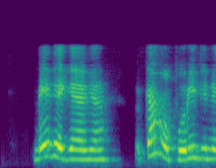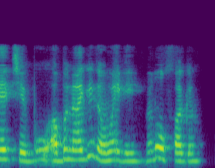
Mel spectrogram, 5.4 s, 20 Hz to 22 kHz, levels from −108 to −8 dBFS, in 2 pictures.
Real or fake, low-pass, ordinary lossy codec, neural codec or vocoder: fake; 7.2 kHz; none; codec, 16 kHz, 1.1 kbps, Voila-Tokenizer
